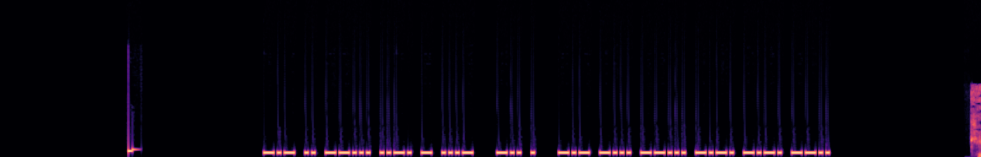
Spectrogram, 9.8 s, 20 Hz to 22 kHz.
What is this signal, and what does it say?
Morse code, heard as a keyed tone, about 36 wpm, 700 Hz. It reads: KI7FTV DE KB7CCZ
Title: USA Callsign DE Callsign - 6 Characters - 35wpm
